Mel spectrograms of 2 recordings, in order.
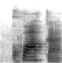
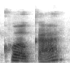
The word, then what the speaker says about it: QUOKA: with 2ks they were it's pronounced quaka in australia but everyone pronounces it quoca when they read it here in the u.s and then when we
